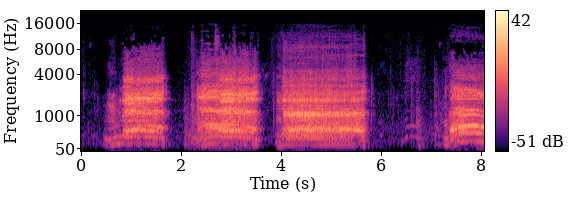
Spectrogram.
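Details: Sheep giving drawn-out bleats, three loud ones in close succession, the third lasting nearly two seconds, then a faint short bleat and the start of another; the bleats are wavering and nasal.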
